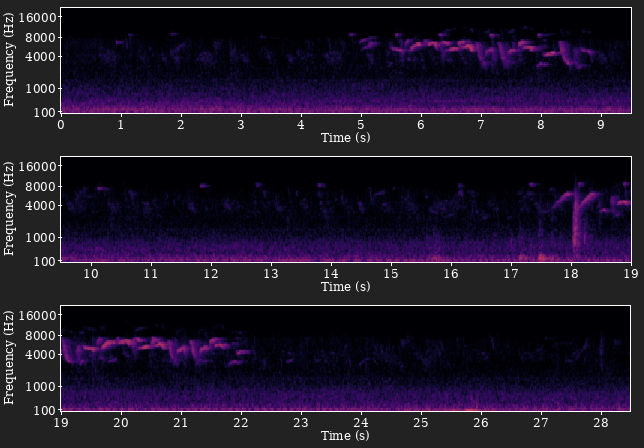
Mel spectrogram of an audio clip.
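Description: A songbird sings two quick, twittering, warbling phrases, about five seconds in and again about eighteen seconds in, over a steady low hum. A low rumble rises near the end.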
